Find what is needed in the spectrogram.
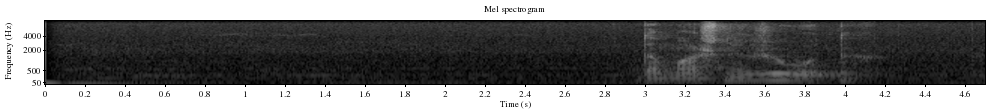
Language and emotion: Russian, neutral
